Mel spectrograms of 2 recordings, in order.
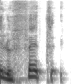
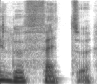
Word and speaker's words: fait: OK, so malgré le fait, despite the fact, now just watch le fait, when le fait, meaning the fact, is a noun, then we pronounce that T. But if you were saying j'ai fait, F-A-I-T, that is a past participle of the verb faire, of course, then we don't pronounce the T unless it's followed by an E or something else that makes the T pronounced.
